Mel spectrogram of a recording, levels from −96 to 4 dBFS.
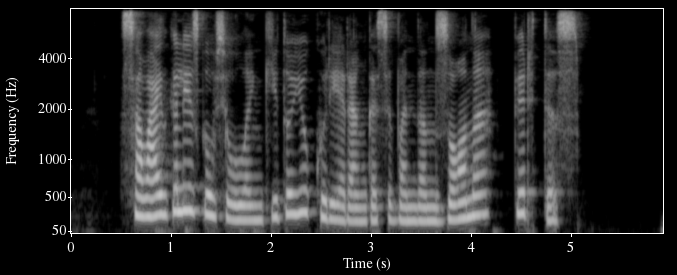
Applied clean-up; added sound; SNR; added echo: none; none; none; none.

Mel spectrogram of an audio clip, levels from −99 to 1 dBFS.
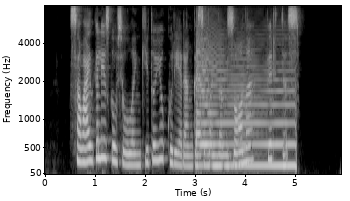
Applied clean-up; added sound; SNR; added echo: none; Electric guitar; -2 dB; none.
